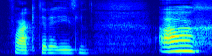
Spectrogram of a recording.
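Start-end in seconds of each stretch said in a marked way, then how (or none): 1.6-2.0 a high, loud woeful "Ach"; lamenting sigh. A narrator's reading. The old dog complains to the donkey, high woeful sigh. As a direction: sigh out the old dog's misery. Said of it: "klagte der Hund".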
